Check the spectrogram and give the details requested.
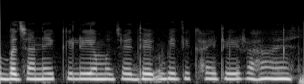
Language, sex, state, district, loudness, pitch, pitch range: Hindi, female, Arunachal Pradesh, Longding, -15 LUFS, 250 Hz, 245-260 Hz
